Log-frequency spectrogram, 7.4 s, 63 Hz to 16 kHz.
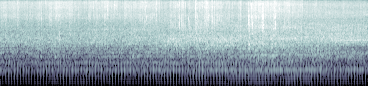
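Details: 1969 Gravely C8 walk-behind tractor after repair of no-high-range fault (drove only in low range, stop-and-go in high); morning start-up, crisp, even single-cylinder firing at steady pace, no misses or knocks; running normally.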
